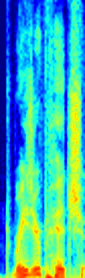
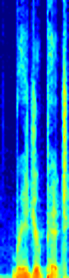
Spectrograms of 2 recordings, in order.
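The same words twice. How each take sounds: First: Higher-pitched demonstration; slightly squeakier tip-giving voice; raised pitch. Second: Said in the usual way. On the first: Shown as a demonstration. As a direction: lift the voice up as you say it.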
